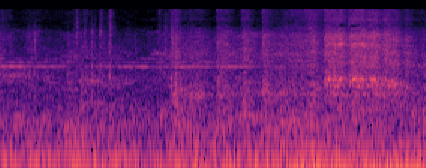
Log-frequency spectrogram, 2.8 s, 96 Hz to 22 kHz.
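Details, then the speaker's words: Nissan Sunny petrol with cylinder 1–4 misfire codes P0301–P0304, after the repaired ECM was refitted: a smooth, even idle that builds cleanly under revving with no stumbling or missing. An oxygen sensor fault code remains. "गाड़ी हमारी first class start है। Race देते हैं जी। First class okay हो गई है। जी। गाड़ी में किसी भी प्रकार की कोई मिसिंग नहीं है अब।"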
